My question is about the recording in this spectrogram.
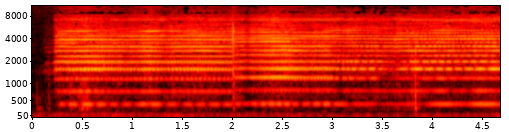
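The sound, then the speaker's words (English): A hurdy-gurdy sounds two melody strings together without drones, one slightly out of tune, producing a steady, bright, reedy tone with a few sharp clicks from the keys. “And two melodies. One is slightly out of tune.”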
